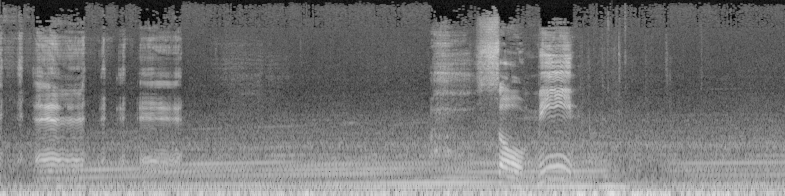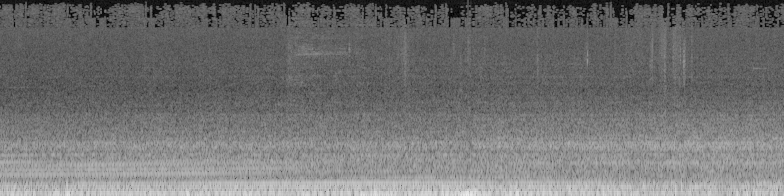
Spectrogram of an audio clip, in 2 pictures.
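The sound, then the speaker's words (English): A loud car engine drones and revs, its rumbling pitch rising and shifting as it goes past, with a person speaking briefly over it. “Oh, listen to this car.”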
